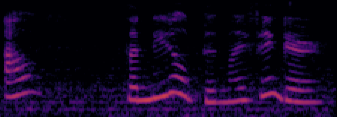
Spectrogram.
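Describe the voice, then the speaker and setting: A woman voicing a gentle, ditzy sixteen-year-old girl in a visual novel, airy and hesitant. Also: extremely high pitch, lively intonation, normal speed, slight background noise. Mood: plaintive. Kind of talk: visual novel character acting.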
